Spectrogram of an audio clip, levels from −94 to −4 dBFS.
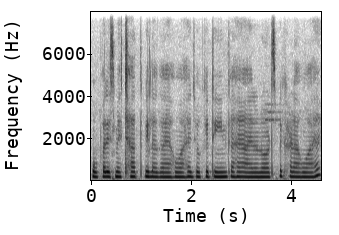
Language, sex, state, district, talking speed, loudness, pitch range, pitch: Hindi, female, Uttar Pradesh, Lalitpur, 235 wpm, -14 LUFS, 215-225 Hz, 220 Hz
